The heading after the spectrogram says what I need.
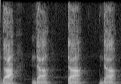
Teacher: la punta de la lengua debería estar contactando en la zona donde se unen los dientes superiores y la encía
